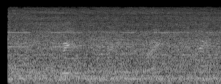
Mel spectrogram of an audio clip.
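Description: Steady blowing noise from a laser hair-removal machine running during treatment, with a faint high tone coming and going.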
